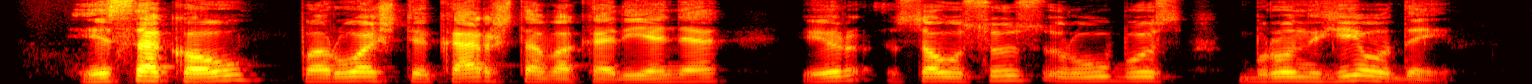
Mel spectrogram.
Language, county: Lithuanian, Panevėžys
